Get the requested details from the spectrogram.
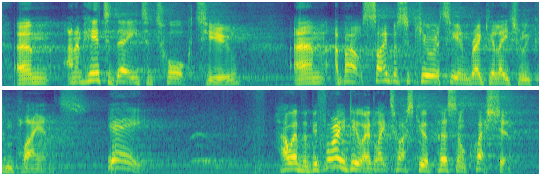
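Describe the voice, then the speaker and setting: A man's high-pitched voice at a fairly quick pace, lively intonation, and noticeable background noise. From North Wales. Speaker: startup founder and CEO. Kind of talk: pitch presentation. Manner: filled pauses, some stumbles.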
